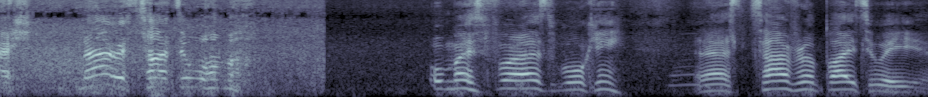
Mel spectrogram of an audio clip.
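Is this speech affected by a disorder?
Yes: motor neurone disease; recently diagnosed; first symptom unclear speech.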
